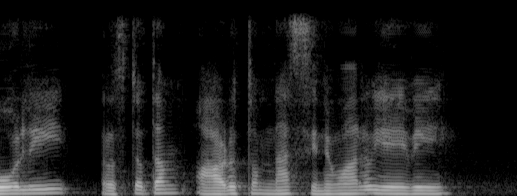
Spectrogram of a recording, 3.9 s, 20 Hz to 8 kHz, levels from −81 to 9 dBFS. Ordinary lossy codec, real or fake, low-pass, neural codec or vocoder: none; fake; 7.2 kHz; codec, 16 kHz, 1.1 kbps, Voila-Tokenizer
